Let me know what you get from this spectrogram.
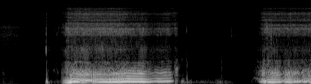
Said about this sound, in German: Einige der anderen Fahrgäste waren schon eingeschlafen. Man hörte ein sonores Schnarchen von den hinteren Bänken.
